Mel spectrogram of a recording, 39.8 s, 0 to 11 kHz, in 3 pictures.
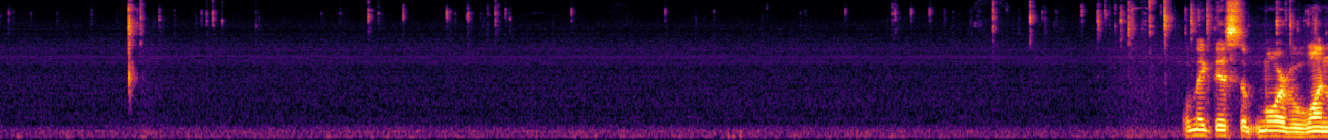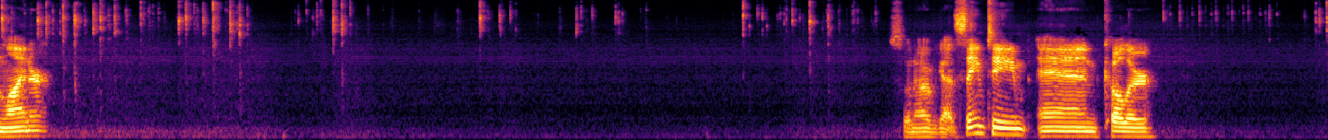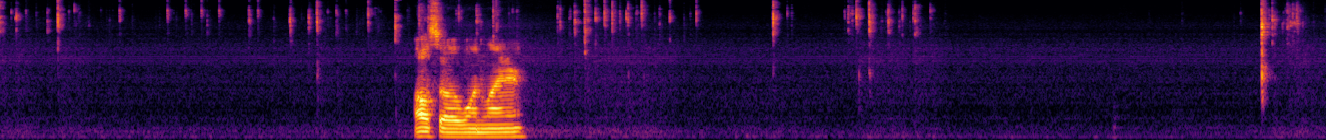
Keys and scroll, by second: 0.0-1.2 typing, 3.3-8.2 typing, 9.7-15.7 typing, 23.4-24.8 typing, 26.4-29.7 typing, 37.5-39.1 typing, 39.5 super+[.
